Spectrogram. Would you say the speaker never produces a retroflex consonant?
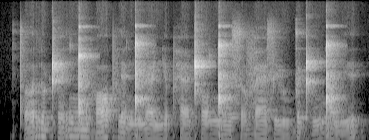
no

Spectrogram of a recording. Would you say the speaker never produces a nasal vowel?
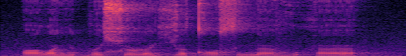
yes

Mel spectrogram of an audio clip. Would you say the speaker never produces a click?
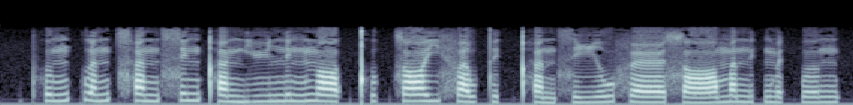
yes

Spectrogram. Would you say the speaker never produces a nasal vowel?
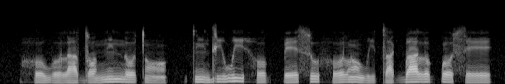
no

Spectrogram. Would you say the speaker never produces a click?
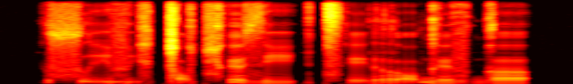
no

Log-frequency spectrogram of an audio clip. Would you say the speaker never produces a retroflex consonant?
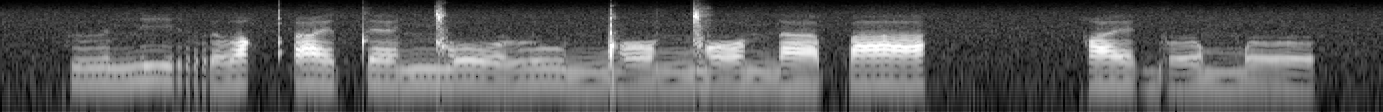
yes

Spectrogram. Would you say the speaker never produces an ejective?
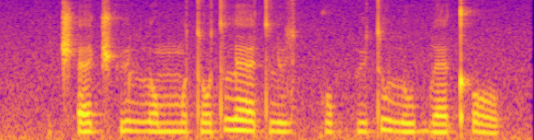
no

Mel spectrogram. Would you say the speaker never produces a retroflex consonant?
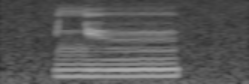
yes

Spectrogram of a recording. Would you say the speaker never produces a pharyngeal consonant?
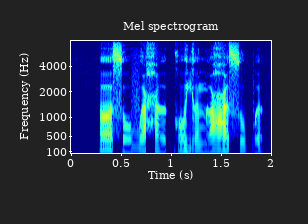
no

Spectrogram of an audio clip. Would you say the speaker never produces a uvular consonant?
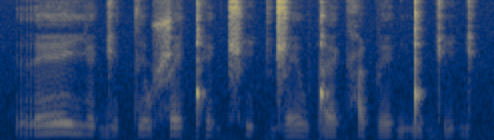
yes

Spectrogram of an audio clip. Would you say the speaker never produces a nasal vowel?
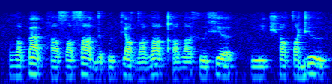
yes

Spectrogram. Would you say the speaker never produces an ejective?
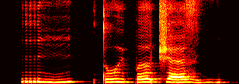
yes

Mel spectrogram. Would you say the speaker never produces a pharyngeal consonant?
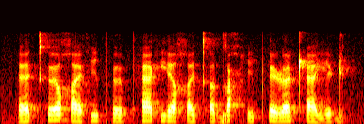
no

